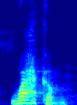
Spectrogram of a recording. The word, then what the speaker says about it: WACCM: He said the whole atmosphere community climate model has to be pronounced as WACCM.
